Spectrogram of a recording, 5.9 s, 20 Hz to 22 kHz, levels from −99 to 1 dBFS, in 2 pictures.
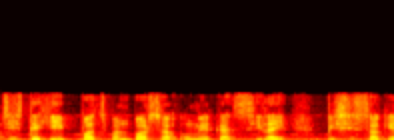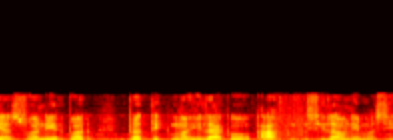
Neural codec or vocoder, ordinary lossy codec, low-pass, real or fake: codec, 16 kHz, 8 kbps, FunCodec, trained on Chinese and English, 25 frames a second; none; 7.2 kHz; fake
